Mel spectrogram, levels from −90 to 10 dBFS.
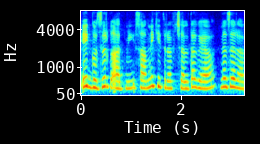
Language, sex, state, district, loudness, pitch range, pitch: Hindi, female, Uttar Pradesh, Varanasi, -17 LUFS, 250-300 Hz, 275 Hz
